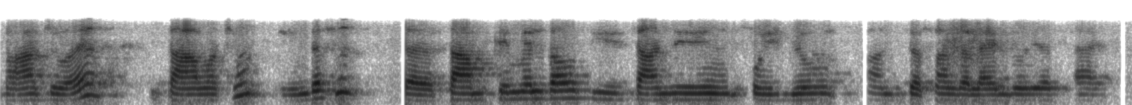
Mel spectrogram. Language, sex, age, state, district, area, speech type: Sindhi, female, 45-60, Uttar Pradesh, Lucknow, rural, conversation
